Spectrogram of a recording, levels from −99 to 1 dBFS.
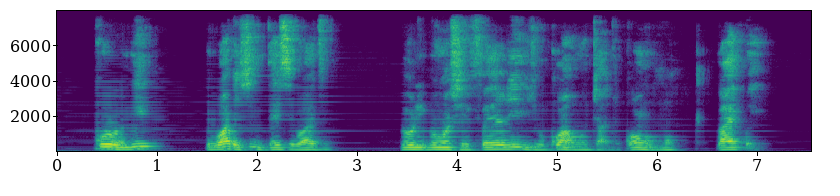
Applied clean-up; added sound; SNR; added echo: neural mask model DeepFilterNet 3.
